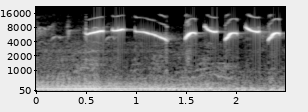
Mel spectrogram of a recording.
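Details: Sunbird, locally kolibri wulung, singing: a long, sweeping, high whistle slides downward, followed by several short, piercing, arched notes in quick succession.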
